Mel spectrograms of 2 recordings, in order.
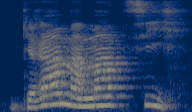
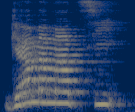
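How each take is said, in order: First: Grand-maman ti slowly, falling; teacher repeating slowly. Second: Grand-maman ti higher, ti added at the end; teacher quizzing; game word. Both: Shown as a demonstration. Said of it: "On continue".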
